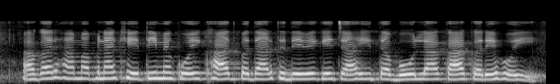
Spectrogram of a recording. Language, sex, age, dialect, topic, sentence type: Magahi, female, 36-40, Western, agriculture, question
